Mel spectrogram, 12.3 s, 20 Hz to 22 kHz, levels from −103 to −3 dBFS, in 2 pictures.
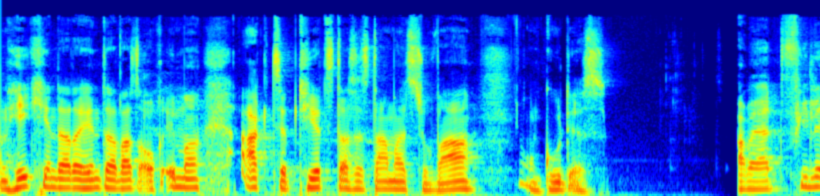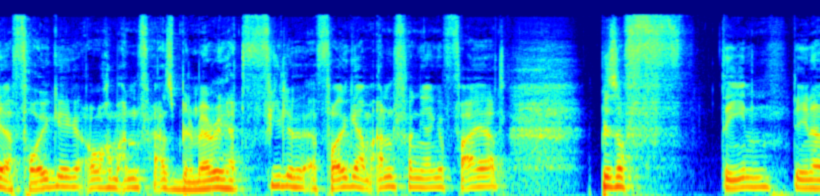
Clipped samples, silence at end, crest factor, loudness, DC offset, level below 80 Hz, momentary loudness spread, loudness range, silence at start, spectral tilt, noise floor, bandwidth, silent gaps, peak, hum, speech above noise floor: under 0.1%; 0 s; 20 dB; -27 LUFS; under 0.1%; -52 dBFS; 13 LU; 7 LU; 0 s; -6 dB/octave; -72 dBFS; 17 kHz; 5.46-5.53 s; -6 dBFS; none; 46 dB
